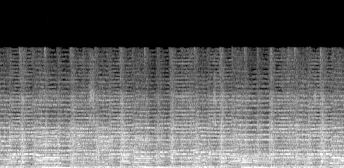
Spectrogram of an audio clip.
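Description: Pipe band playing: Highland bagpipes carry the melody over their steady drones, with snare and bass drums beating in time.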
